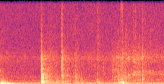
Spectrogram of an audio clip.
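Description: Three light knocks as small trays are set down and handled in a plastic freezer drawer, one near the start, one about half a second in and one near the end, over a steady low hum.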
